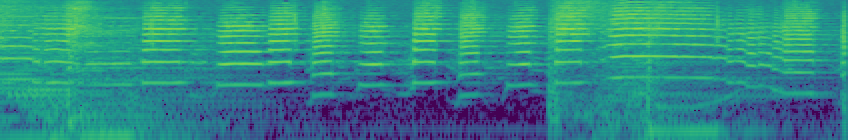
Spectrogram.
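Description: Jazz horn line, brass sounding like a trumpet: a quick run of short, separate notes, over a bass line that drops out in the middle and comes back near the end.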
